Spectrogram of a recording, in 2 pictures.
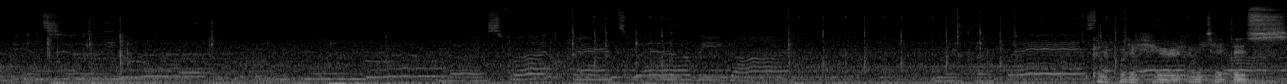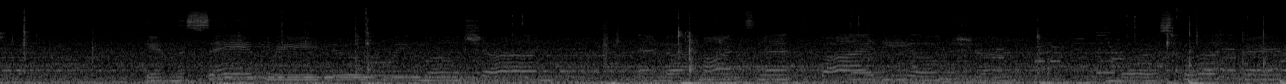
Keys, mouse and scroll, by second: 0.6 KP_1, 0.9 KP_5, 1.3 KP_5, 10.9-15.1 drag, 11.9-15.1 right drag, 16.5 shift+d, 19.7 alt+p, 23.3 g.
